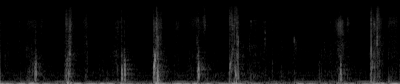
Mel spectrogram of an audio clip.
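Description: A deck of oracle cards being shuffled by hand: a string of short, irregular card slaps and clicks, about three a second.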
